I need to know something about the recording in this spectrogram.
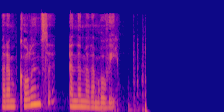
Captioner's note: speaking French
